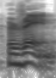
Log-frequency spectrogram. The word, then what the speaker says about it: reign: एन आ जाता है तो वहां पर जी साइलेंट रहता है। जैसे रेन, REIGN, रेन।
